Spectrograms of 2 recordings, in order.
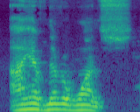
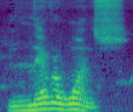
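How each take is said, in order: First: Said in the usual way. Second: Never once slowed right down, each word weighted; slow emphasis. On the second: Shown as a demonstration. Insisting to viewers he never uses a teleprompter, slow and weighted. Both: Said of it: "repeats never once for emphasis".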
